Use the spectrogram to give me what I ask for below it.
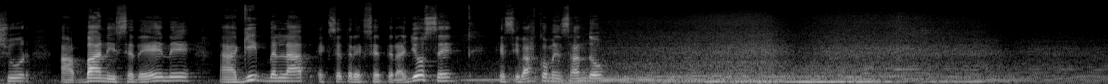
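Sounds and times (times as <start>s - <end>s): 
speech: 0.0s - 6.4s
loud motorcycle engine roaring past: 4.5s - 11.0s.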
